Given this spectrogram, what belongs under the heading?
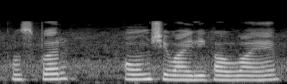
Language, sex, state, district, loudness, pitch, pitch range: Hindi, female, Uttar Pradesh, Shamli, -14 LUFS, 230 Hz, 205-245 Hz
